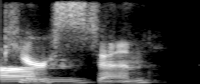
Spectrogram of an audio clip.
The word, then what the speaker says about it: Kirsten: I remember my first one was Kirsten or Kirsten, however you want to pronounce it. – We say Kirsten.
